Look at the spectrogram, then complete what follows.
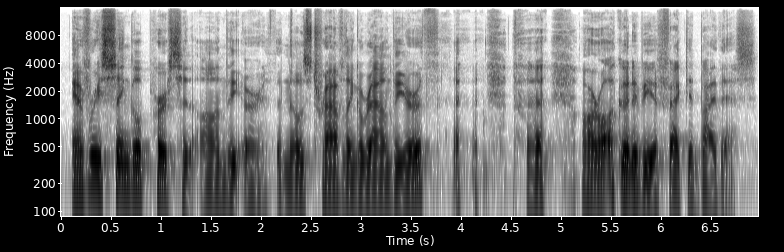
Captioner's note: laughs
